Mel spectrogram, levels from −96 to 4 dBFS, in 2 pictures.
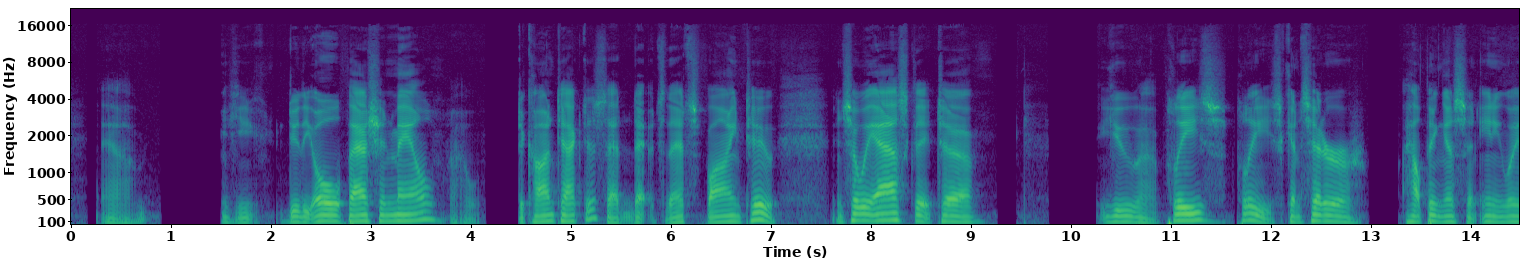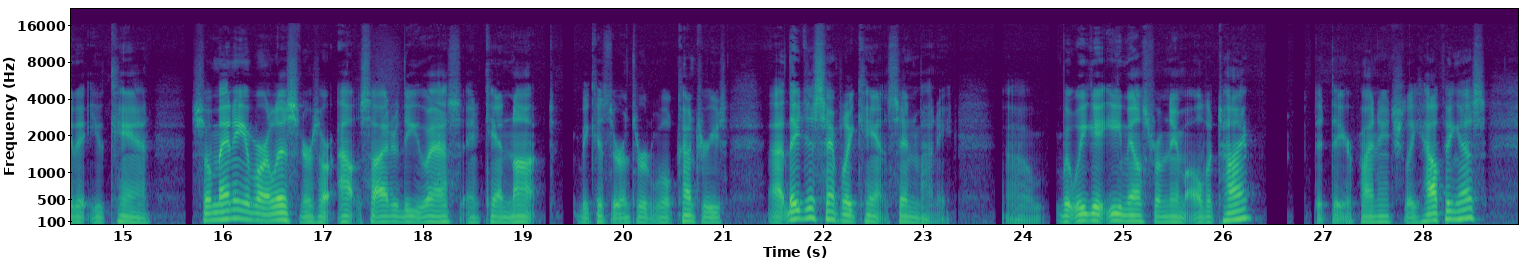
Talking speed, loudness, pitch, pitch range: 155 wpm, -26 LUFS, 100 Hz, 90-115 Hz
